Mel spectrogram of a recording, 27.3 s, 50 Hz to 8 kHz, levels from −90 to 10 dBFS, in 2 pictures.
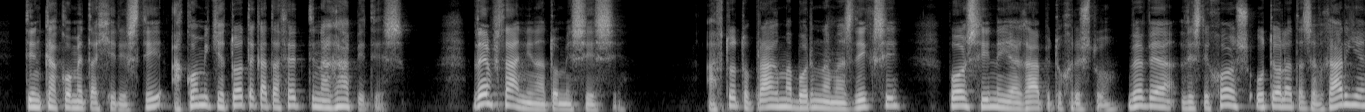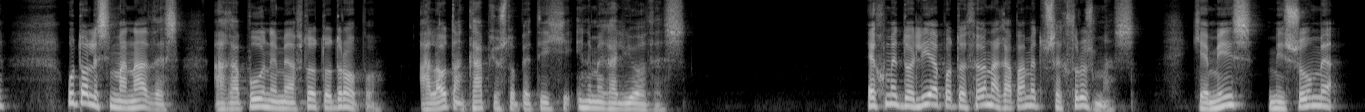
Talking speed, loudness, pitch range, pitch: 135 wpm, -20 LUFS, 115-160 Hz, 140 Hz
